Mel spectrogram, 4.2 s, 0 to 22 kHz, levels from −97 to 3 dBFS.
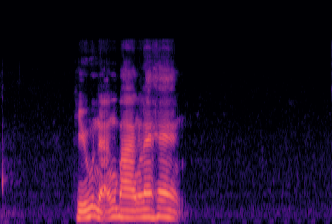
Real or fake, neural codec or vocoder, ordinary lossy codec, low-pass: fake; vocoder, 22.05 kHz, 80 mel bands, Vocos; none; none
